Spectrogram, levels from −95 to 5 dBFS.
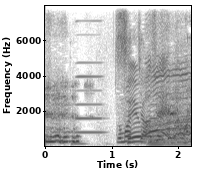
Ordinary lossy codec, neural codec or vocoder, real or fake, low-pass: none; none; real; none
